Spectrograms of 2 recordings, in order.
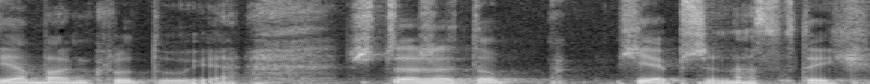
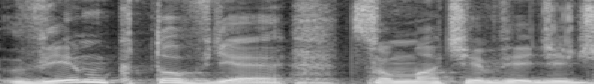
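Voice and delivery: eager panting; 8 semitones higher than usual. Acted. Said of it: "Wysapał pełen entuzjazmu Grek".

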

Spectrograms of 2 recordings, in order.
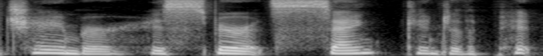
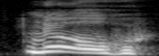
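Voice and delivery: louder, breaking howl of grief; anguished cry; 5 semitones higher, 5 dB louder than usual. A narrator's reading. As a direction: cry out in raw loss. Gimli grieving at tomb.

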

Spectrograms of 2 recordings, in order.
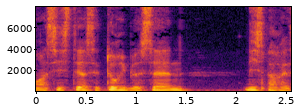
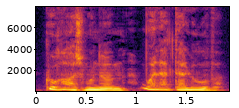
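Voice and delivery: higher, louder call of encouragement; rallying cry; 5 semitones higher, 6 dB louder than usual. A narrator's reading. La Louve to her trapped lover, rallying shout. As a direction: call out courage through the door. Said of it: "s'écria-t-elle".

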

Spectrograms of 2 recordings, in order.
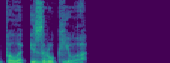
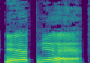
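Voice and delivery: reassuring; 12 semitones higher, 9 dB louder than usual. A narrator's reading. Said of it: "ободрительно трепля старика по плечу".

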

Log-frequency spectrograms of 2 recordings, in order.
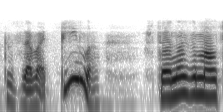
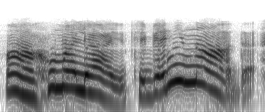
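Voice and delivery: high, loud, slow pleading; desperate cry; 5 semitones higher, 5 dB louder, slower than usual. A narrator's reading. The Queen begs Alice not to cry, desperate plea. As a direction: beg loudly, voice climbing in despair. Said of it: "закричала королева в отчаянии".

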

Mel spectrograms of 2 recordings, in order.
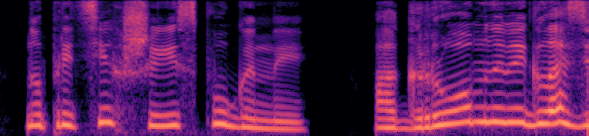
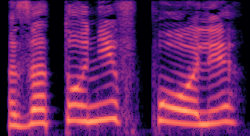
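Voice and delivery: much higher, louder furious outburst; angry shout; 8 semitones higher, 6 dB louder than usual. A narrator's reading. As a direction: yell it, fed up. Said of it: "разозлённая выкрикнула я".

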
